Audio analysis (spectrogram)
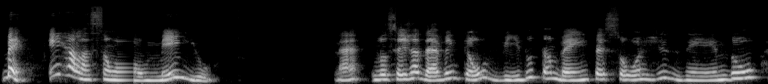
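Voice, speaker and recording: Brazilian woman teaching grammar, chatty and relaxed, keeps checking in, kinda dull lo-fi sound. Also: a little high, takes it slowly. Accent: Brazilian Portuguese. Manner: relaxed and chatty, with frequent tag questions. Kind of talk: conversational online grammar lesson. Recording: slightly dull lo-fi audio.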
